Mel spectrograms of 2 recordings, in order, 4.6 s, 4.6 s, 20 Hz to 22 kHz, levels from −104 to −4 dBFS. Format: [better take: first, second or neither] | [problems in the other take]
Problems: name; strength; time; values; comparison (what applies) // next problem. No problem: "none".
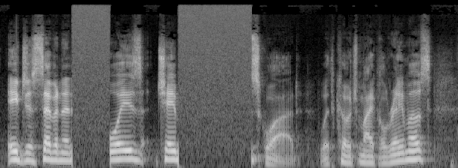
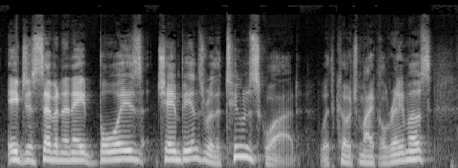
second | audio cutting out; filled with static; at 0.5 s and at 2 s for 0.5 s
